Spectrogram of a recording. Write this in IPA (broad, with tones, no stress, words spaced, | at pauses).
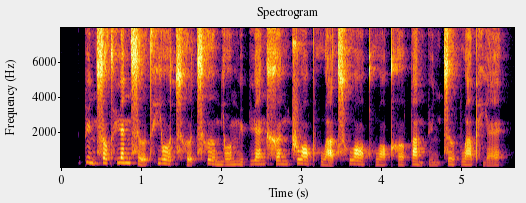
py˥˨nsɤ˦t̪ʰɥɛ˦n sɹ̩˨˩ t̪ʰjo˥˨ʊ̯t͡sʰɹ̩˨˩t͡sʰɹ̩˥˨mjo˨˦ʊ̯ my̰˨˩pɥɛ˦n xə˦n ʈ͡ʂwɔ˥˨pʰwä̰˨˩t͡sʰwɔ˥˨ kʰwɔ˨˦kʰɤ˨˦ pa˥˨npy˨˦n t͡sɹ̩˥˨pwä˥˨pʰjɛ˨˦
